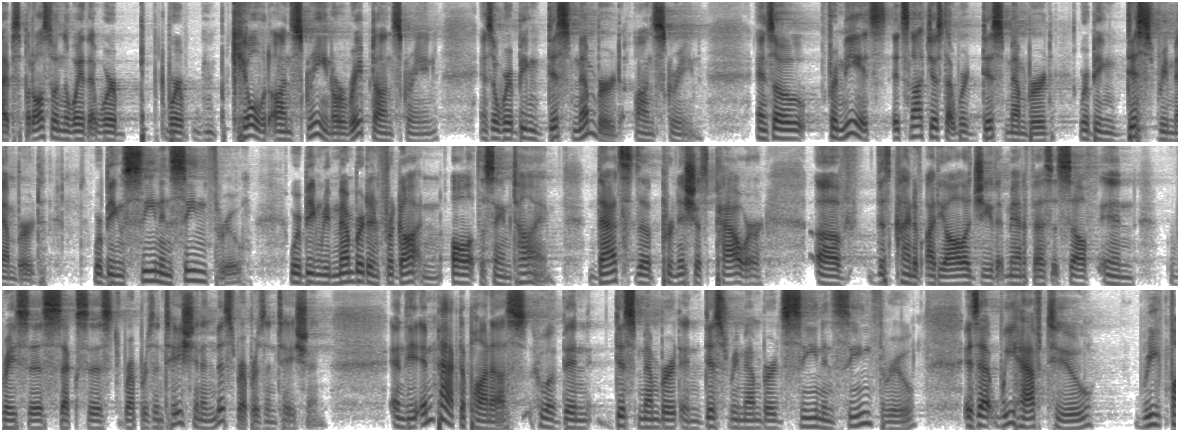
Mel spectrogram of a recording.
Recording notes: from the 2023 Portland Book Festival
